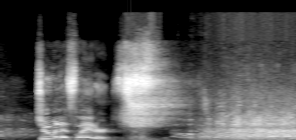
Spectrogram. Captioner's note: rocket sound; audience laughing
